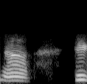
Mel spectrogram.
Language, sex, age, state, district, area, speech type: Hindi, male, 60+, Uttar Pradesh, Ghazipur, rural, conversation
